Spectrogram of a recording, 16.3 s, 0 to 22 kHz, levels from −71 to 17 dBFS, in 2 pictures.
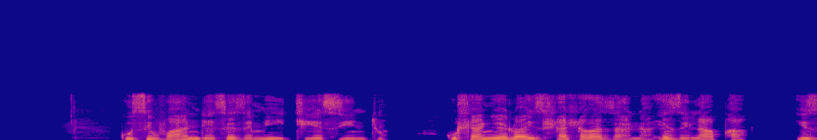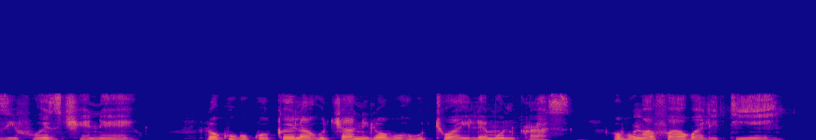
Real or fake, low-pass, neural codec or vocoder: real; 7.2 kHz; none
